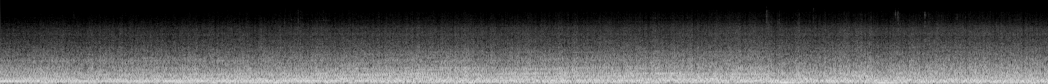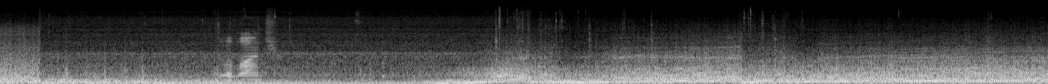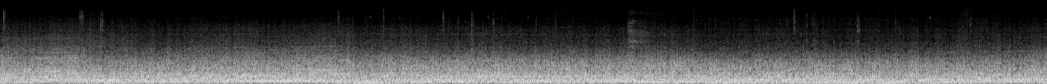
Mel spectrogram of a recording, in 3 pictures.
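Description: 2015 Subaru WRX's turbocharged flat-four engine heard from inside the cabin, pulling hard under full throttle with its pitch slowly climbing. The engine eases off about eleven seconds in and goes quieter for a few seconds, then revs back up and pulls again with rising pitch.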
